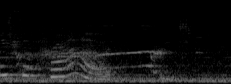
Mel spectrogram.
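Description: A high-pitched voice making wordless sounds that glide up and down in pitch, with one longer held note near the middle.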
